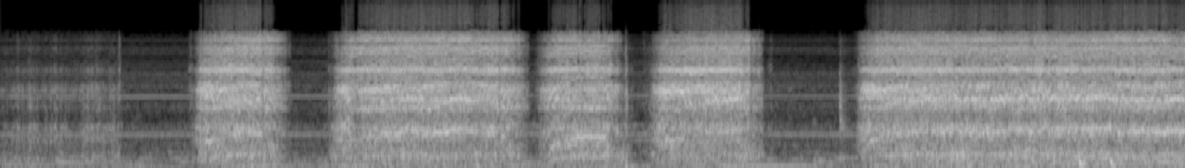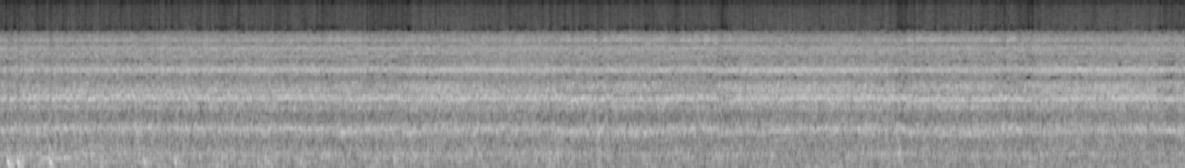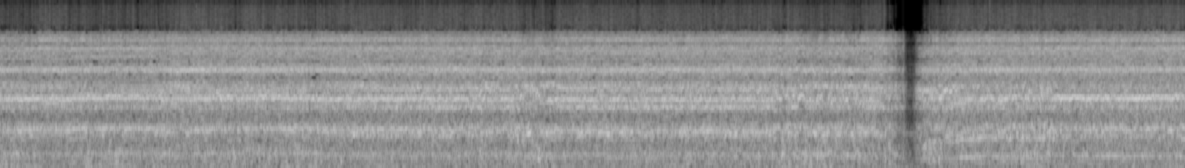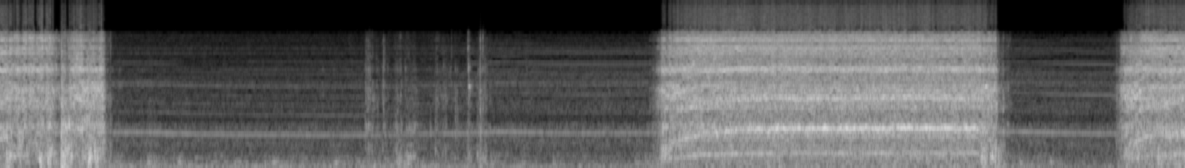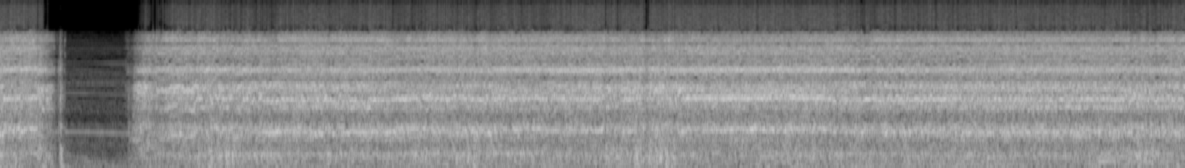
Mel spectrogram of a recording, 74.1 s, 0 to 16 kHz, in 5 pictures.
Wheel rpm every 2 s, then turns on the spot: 10, 80, 150, 100, 90, 100, 220, 220, 240, 230, 220, 220, 220, 220, 220, 220, 220, 210, 200, 200, 160, 200, 150, 10, 0, 0, 110, 230, 100, 120, 90, 200, 220, 210, 210, 210, 210.
none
